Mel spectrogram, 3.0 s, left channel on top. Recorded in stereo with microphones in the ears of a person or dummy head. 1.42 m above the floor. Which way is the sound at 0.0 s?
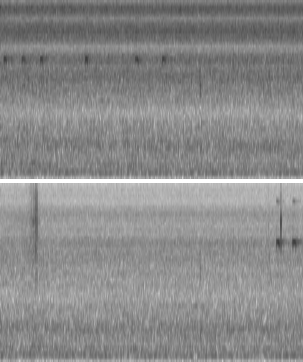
75° left (ahead or behind).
